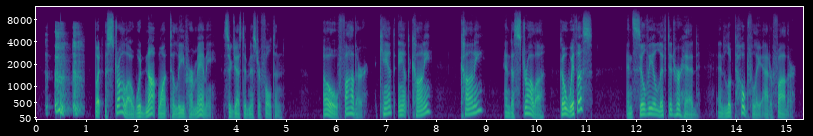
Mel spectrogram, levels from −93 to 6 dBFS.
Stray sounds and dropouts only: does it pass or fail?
fail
